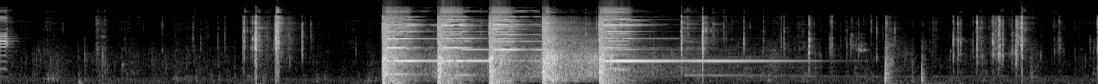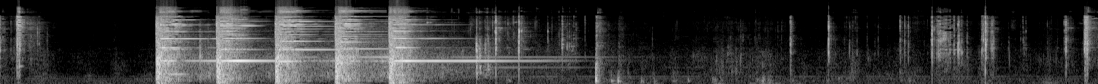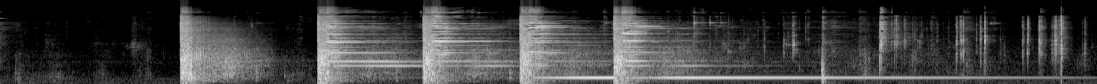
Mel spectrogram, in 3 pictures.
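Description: A 1911 pistol firing .45 ACP in three quick strings of five or six shots, about half a second apart, with pauses between them. Steel targets ring after the hits. A steady low tone sounds near the end.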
